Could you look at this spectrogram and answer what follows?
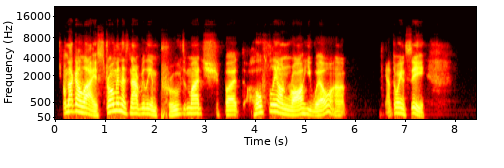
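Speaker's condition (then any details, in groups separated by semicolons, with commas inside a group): No condition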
